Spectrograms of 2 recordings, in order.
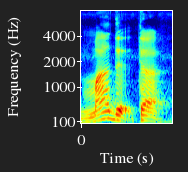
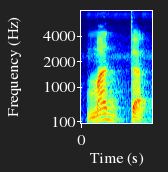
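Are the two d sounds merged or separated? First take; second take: separated; merged. First: The two d sounds are pronounced separately. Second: The two d sounds merge into one. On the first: The speaker calls it wrong. "Bukan madda" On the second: The speaker calls it right. "tapi bacanya adalah madda"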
